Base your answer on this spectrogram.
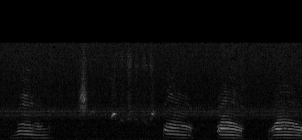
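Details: Indoor cat climbing an office table, sounding like a crying baby: four drawn-out harmonic meows, each about half a second and falling in pitch at the end, separated by pauses with faint clicks.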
